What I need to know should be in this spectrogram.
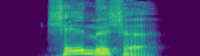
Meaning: inflection of schelmisch: 1. strong/mixed nominative/accusative feminine singular 2. strong nominative/accusative plural 3. weak nominative all-gender singular
- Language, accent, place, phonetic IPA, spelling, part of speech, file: German, Germany, Berlin, [ˈʃɛlmɪʃə], schelmische, adjective, De-schelmische.ogg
